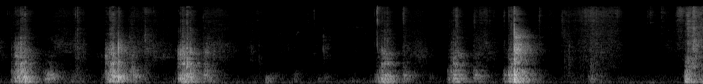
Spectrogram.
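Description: Large dressmaking shears cutting through brown pattern paper: a run of about seven crisp snips, some close together, with short pauses between.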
